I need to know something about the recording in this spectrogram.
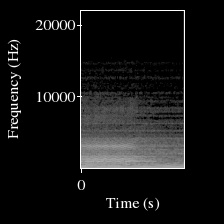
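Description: The last held note of a live worship song. A sung note with vibrato fades out about a second in, while the band's sustained chord keeps ringing and slowly dies away.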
